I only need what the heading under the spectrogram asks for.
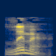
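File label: "limmer", British English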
